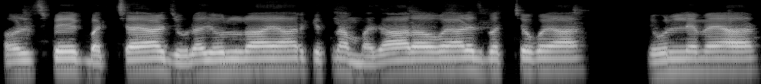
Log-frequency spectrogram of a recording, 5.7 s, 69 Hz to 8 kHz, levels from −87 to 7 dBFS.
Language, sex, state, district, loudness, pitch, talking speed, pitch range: Hindi, male, Uttar Pradesh, Jyotiba Phule Nagar, -17 LUFS, 145 Hz, 250 wpm, 140-145 Hz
